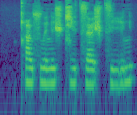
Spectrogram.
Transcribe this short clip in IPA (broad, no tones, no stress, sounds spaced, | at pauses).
qʰ e sʷ e l i ʃ t͡ɕ i t͡s æ ʃ t͡s i l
